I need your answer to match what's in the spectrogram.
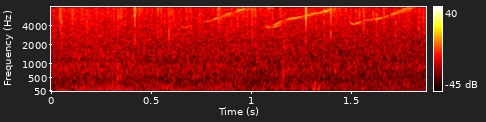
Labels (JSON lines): {"label": "biophony, dolphin", "recorder": "SoundTrap 500"}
